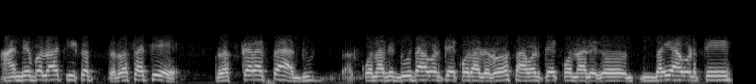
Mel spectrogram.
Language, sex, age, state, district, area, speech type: Marathi, female, 30-45, Maharashtra, Washim, rural, conversation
